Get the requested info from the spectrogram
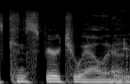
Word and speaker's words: Conspirituality: And we all have, thinking about like, yeah, the conspiratorial podcast, did I say that right? – Conspirituality. – It's Conspirituality. Yeah.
